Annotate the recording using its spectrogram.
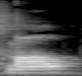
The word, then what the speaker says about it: moll: Fathery, do you know the term like from like the 1930s of Mull, like Moll? I think it's still pronounced Maul.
